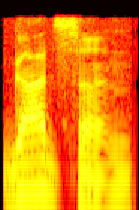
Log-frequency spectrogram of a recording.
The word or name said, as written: godson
